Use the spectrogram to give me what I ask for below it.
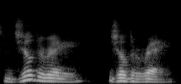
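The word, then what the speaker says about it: Gilles de Rais: called the tile of Gilda Reyes and Gilda Ray jilda Ray pardon you don't pronounce yes was a Infamous murderer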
